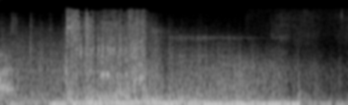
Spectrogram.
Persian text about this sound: آیا او برای ساخت اوپنهایمر دست به یک انفجار واقعی زده؟ چیزی شبیه به یک انفجار هسته‌ای؟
